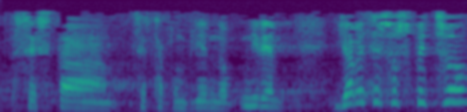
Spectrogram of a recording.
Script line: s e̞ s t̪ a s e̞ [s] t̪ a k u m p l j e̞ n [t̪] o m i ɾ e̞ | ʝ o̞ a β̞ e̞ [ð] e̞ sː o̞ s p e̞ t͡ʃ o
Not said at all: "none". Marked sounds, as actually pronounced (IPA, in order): s, d̪, θ

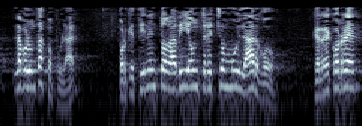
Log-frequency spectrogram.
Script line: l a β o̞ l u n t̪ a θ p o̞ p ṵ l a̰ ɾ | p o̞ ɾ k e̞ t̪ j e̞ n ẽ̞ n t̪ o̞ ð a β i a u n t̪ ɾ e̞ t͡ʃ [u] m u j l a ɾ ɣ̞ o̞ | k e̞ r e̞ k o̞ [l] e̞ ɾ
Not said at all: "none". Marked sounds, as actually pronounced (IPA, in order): o, r

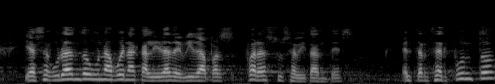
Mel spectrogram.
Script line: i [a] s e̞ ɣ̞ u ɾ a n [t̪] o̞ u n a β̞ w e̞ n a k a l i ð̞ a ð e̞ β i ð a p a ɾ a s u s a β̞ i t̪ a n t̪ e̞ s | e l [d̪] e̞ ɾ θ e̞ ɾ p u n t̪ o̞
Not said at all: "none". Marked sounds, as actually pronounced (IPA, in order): a, d̪, t̪

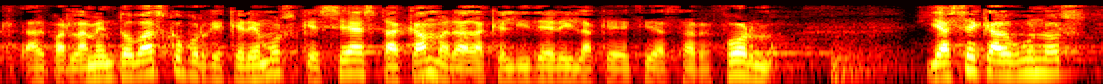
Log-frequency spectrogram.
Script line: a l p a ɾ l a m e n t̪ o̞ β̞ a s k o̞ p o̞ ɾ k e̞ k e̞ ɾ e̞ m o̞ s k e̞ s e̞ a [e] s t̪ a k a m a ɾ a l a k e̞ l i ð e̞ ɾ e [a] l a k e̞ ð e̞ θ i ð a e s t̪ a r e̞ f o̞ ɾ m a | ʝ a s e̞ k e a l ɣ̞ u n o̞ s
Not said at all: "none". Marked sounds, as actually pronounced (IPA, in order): e, i

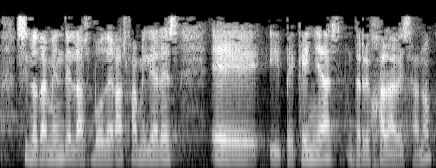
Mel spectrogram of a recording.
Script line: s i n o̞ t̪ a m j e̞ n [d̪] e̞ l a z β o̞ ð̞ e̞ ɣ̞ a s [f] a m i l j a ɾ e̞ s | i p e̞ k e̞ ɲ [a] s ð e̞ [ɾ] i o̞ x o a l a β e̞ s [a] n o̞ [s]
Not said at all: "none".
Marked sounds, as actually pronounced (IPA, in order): d̪, f, a, r, a, none

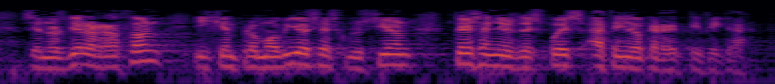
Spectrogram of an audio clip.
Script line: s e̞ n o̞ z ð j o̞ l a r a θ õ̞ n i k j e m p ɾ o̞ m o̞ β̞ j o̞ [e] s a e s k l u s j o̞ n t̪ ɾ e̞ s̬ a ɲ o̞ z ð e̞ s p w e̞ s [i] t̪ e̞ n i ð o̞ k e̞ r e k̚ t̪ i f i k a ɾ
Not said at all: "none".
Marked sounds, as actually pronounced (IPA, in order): e, a

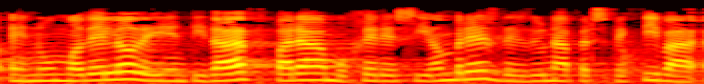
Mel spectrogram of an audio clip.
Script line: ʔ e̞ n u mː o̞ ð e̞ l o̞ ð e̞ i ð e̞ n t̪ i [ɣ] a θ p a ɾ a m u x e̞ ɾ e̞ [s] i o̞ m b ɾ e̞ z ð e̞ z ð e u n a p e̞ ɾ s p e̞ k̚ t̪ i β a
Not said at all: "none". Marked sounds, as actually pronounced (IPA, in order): ð, s

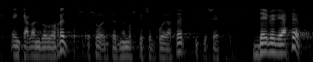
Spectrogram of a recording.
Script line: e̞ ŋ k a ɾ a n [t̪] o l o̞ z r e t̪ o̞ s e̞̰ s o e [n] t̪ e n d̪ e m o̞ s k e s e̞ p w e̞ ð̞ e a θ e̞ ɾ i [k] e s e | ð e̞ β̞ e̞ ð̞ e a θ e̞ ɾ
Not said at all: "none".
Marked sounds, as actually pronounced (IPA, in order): d̪, n, k

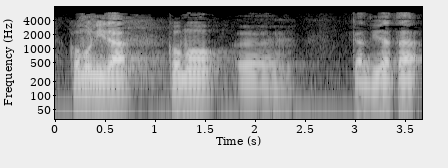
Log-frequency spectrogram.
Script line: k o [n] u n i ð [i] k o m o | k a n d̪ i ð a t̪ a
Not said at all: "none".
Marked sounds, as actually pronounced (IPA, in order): m, a

